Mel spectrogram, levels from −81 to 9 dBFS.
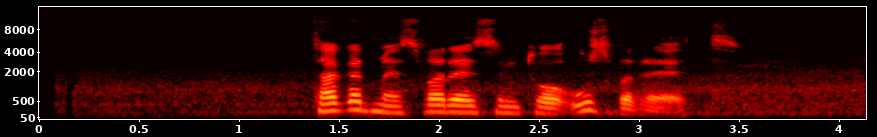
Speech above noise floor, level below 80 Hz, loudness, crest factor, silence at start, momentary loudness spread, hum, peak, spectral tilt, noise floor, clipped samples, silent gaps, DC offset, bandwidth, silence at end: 30 dB; -84 dBFS; -30 LUFS; 22 dB; 1.35 s; 21 LU; none; -10 dBFS; -4.5 dB/octave; -60 dBFS; under 0.1%; none; under 0.1%; 11.5 kHz; 0.65 s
